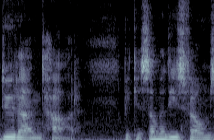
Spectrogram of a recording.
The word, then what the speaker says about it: Dhurandhar: So I put the effort in and I managed to figure out the fact that it's called Durandhar because some of these films I watch these Indian movies some of the titles they can be hard to pronounce.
